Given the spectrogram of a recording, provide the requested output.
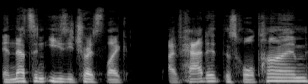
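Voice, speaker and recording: In a plain, everyday voice, a man speaks at a moderate pace with ordinary pitch variation and a dry, close sound with no echo. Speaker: podcast host. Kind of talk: casual interview. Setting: remote call.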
